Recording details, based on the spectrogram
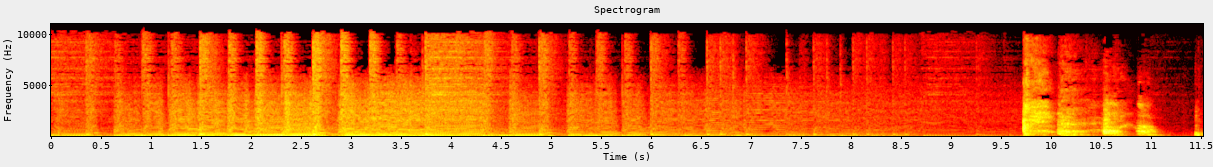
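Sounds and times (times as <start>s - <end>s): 
music: 0.0s - 10.9s
several people coughing loudly: 9.7s - 11.5s.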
